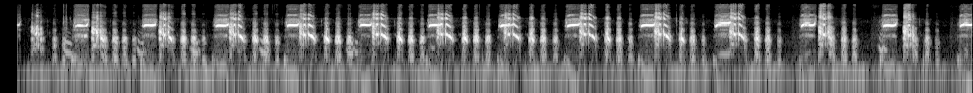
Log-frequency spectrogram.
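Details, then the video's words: A francolin, called partridge or titur, repeats loud, harsh, shrill, rasping squawking notes at a steady pace, a little over one per second. "partridge bird sound,titur awaz"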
